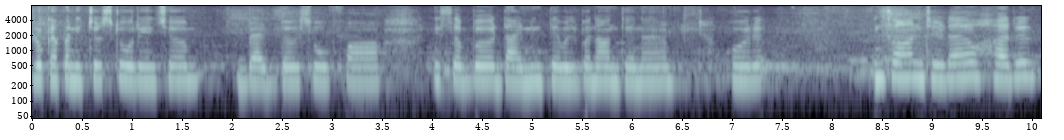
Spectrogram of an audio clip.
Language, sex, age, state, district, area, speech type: Dogri, female, 18-30, Jammu and Kashmir, Kathua, rural, spontaneous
